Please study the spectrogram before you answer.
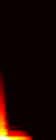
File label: Kick; Samplepack Produtique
